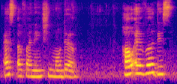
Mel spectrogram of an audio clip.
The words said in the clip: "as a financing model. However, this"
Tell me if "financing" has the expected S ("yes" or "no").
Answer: no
